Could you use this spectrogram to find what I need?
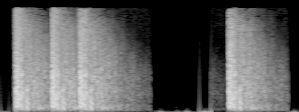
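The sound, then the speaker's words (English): Gunshots ring out in sharp, loud bursts with short decaying tails: three shots in quick succession, a pause with a few faint clicks, then a fourth shot. No voices are heard. “You shot me! Yeah! I guess that means I win, said the guy who just got shot.”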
